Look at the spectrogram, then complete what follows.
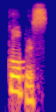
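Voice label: "corpus", Indian English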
